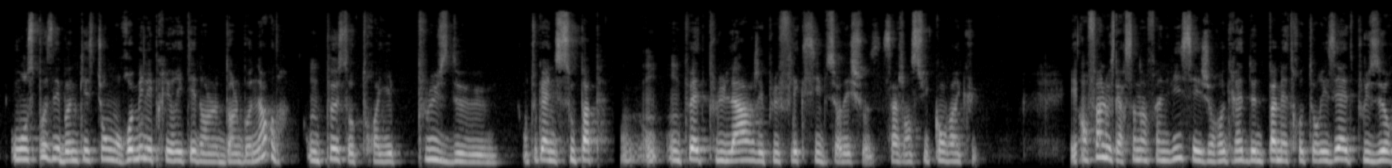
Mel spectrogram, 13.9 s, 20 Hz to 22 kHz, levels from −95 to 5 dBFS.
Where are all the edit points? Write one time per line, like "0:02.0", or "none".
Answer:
0:03.0
0:06.1
0:10.8
0:11.1

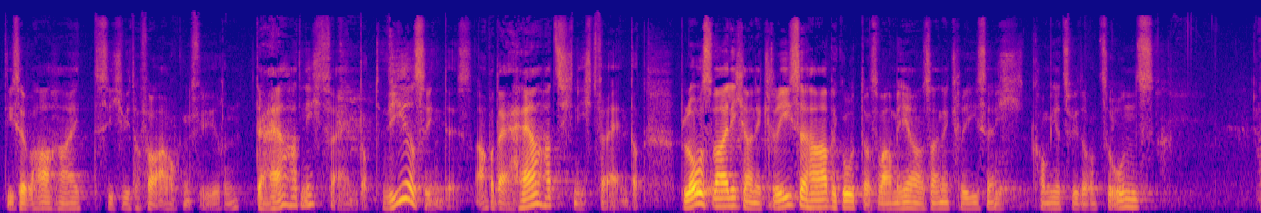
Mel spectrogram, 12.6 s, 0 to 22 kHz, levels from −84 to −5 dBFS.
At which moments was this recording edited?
0:03.0
0:09.9

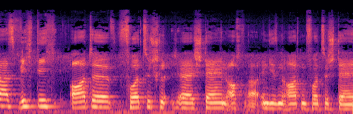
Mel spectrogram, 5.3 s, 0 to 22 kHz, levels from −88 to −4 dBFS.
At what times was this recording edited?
0:03.4

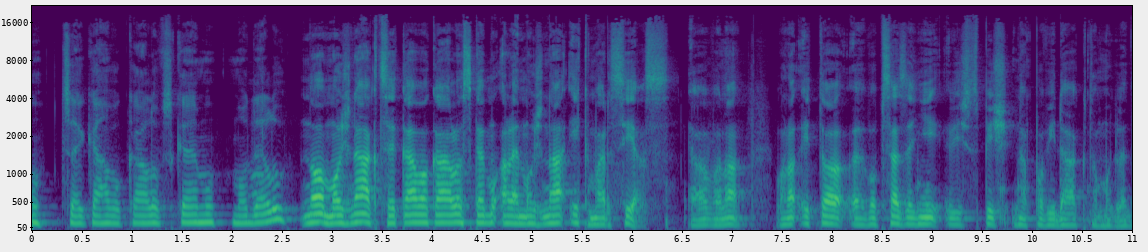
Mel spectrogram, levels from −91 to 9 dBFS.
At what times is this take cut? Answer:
0:06.5

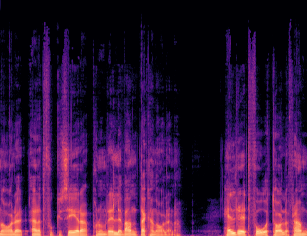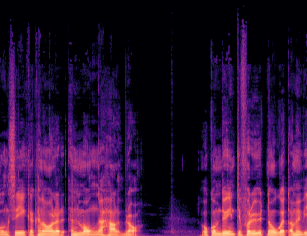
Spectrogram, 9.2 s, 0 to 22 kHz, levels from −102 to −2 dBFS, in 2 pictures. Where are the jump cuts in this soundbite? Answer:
none

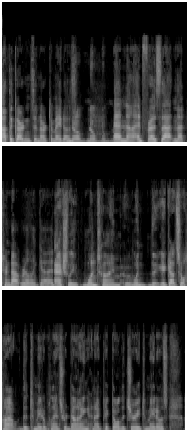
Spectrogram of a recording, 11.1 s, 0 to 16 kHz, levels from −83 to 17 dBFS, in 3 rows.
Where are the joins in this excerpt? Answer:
none

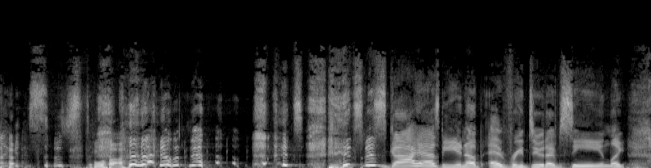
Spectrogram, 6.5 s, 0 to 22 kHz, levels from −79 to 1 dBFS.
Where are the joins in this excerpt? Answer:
0:02.5
0:03.6
0:04.4

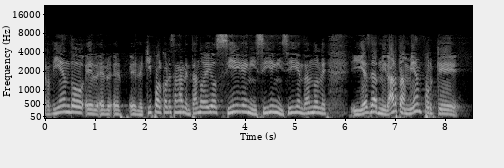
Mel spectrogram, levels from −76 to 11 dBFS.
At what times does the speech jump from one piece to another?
none

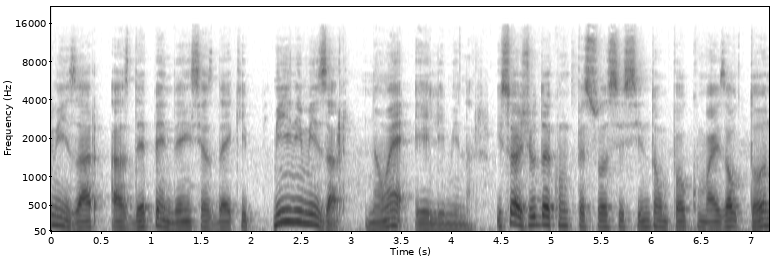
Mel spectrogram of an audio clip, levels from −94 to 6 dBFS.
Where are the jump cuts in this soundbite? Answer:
0:05.2

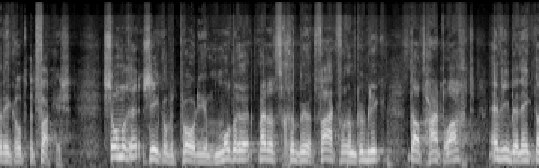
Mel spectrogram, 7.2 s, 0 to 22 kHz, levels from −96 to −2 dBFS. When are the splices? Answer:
none

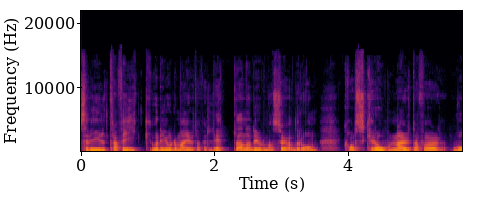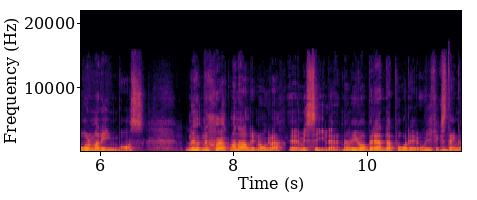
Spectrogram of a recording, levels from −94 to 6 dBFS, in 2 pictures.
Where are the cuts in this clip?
0:07.5
0:08.8

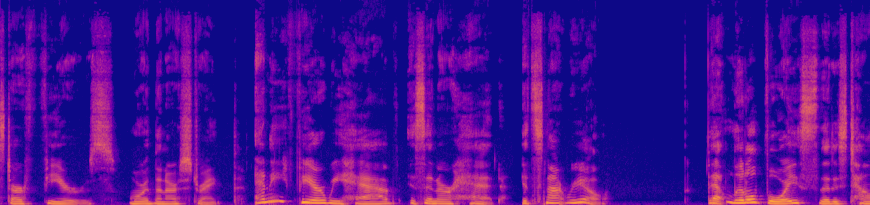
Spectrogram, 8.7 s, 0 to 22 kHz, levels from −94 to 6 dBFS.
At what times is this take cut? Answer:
0:01.2
0:02.4
0:05.1

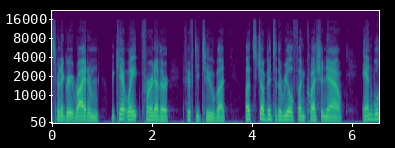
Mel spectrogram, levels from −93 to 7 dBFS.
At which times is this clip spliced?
none

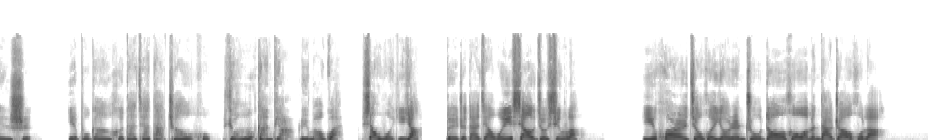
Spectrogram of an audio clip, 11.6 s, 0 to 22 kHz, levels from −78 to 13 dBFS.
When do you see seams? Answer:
0:02.8

